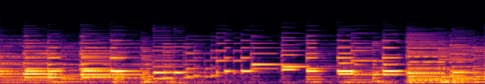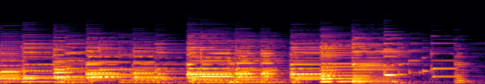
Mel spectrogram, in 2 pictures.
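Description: Background piano music, a run of single notes played over a steady low accompaniment.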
